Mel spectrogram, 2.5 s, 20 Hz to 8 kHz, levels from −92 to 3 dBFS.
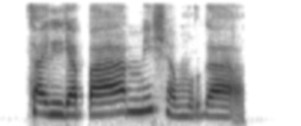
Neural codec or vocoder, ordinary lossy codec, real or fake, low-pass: codec, 16 kHz, 4 kbps, FunCodec, trained on LibriTTS, 50 frames a second; MP3, 64 kbps; fake; 7.2 kHz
